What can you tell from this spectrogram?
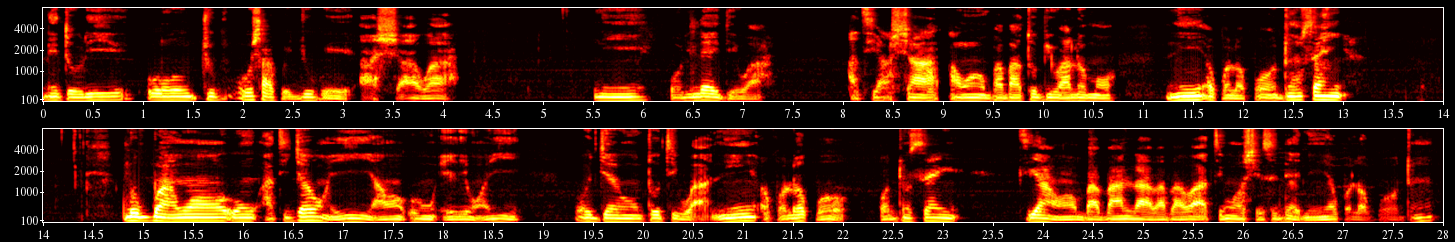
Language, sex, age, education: Yoruba, male, 15-29, tertiary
